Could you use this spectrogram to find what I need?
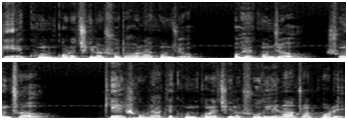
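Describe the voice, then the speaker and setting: Putting on a character voice, a man speaks quietly at a high pitch and a moderate pace. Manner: hushed, urgent.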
